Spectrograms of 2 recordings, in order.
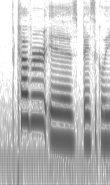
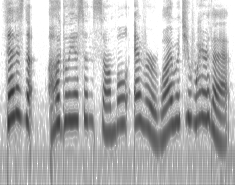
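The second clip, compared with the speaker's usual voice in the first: higher and louder, scoffing at the outfit; incredulous mock outrage; mocking disbelief; 6 semitones higher, 4 dB louder than usual. Real, not acted. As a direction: jeer at the clothes like a snarky friend.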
